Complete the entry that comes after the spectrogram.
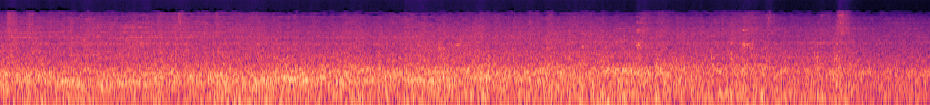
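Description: Freight train rolling past: a loud, steady rumble of wheels on rails with a few faint clicks, easing off slightly near the end.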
